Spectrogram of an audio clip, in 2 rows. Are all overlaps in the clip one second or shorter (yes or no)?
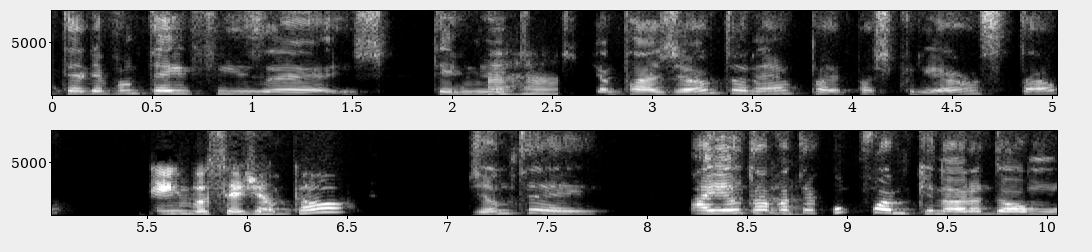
yes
